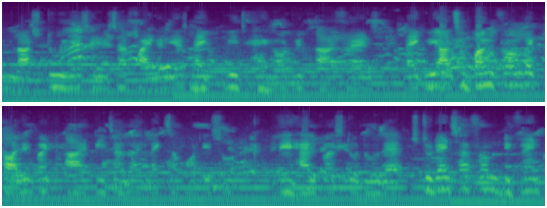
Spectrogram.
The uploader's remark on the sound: JBIT Farewell 2022 Celebration audio.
